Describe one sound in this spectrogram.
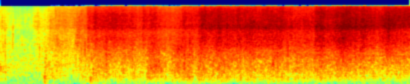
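Dry leaves pour and rustle out of a bin into a wooden box.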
